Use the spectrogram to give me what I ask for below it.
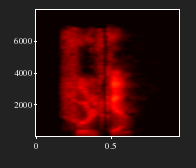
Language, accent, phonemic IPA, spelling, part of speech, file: French, France, /fulk/, foulque, noun, LL-Q150 (fra)-foulque.wav
- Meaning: coot (bird)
